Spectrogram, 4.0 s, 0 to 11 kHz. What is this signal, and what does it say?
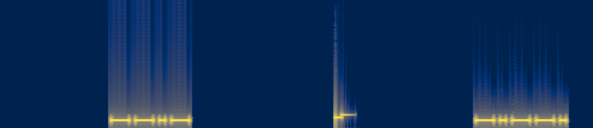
Morse code, heard as a keyed tone, about 31 wpm, 700 Hz. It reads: Q <KN>
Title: Single Character (Letter:Number:Punctuation:Prosign) 30wpm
